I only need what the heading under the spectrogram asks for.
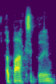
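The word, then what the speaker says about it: Abatzoglou: And I just wanted to highlight, because this is my colleague John, and that's Aboxiglu. That's how you pronounce his last name, Aboxiglu.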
